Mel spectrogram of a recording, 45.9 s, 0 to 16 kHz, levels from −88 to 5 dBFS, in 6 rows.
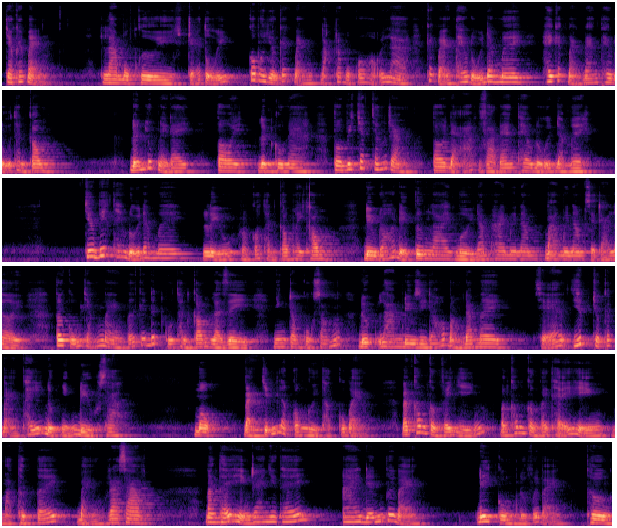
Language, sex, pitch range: Vietnamese, female, 145-195 Hz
